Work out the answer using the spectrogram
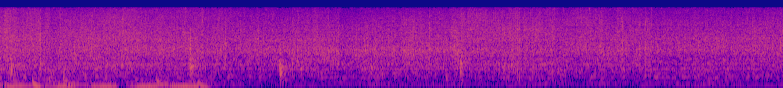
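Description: Sliced vegetables sizzling steadily as they stir-fry in a hot frying pan, turned with a wooden spoon that knocks lightly against the pan a few times.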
